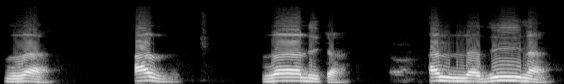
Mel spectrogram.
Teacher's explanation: हम ज़ुबान की नोक दांतों की नोक से लगाते हैं ज़ा, और ज़ुबान नरम रहती है, सीटी या सन्नाटा पैदा नहीं करती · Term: हरफ ज़ाल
